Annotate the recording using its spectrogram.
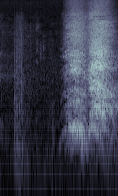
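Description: A company of Bersaglieri soldiers shouting in unison, one loud collective cry that starts about one and a half seconds in, their answer on being named in the roll call of units.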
